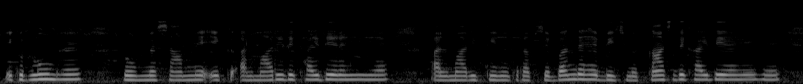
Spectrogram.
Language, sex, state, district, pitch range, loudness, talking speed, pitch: Hindi, female, Maharashtra, Chandrapur, 200-220 Hz, -37 LUFS, 185 wpm, 215 Hz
